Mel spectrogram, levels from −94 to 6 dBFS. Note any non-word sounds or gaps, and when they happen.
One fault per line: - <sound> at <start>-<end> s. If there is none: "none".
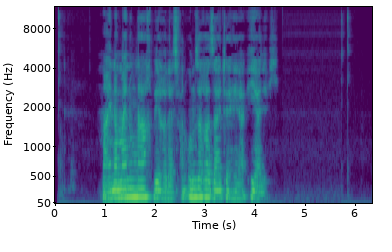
none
